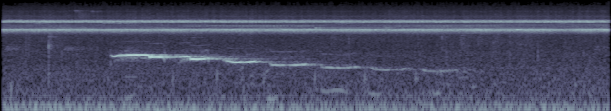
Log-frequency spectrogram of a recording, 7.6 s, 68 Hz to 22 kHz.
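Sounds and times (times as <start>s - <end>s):
Common Potoo Nyctibius griseus griseus: 1.4s - 5.8s.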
